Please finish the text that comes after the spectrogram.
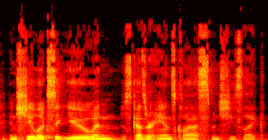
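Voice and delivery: usual speaking voice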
